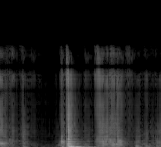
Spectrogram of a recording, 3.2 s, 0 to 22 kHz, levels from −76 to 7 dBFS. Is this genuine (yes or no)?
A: no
